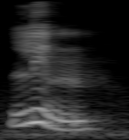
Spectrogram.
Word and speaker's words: limb: n on the end or limb or climb we don't pronounce a b sound on the end although it's kind of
